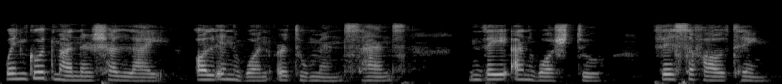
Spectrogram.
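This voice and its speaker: A woman playing a put-upon young servant in theatrical Shakespearean style, brisk and plain-spoken. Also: medium pitch, pushed and bright, lo-fi sound. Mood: grumbling. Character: cheery, put-upon young serving lad.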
